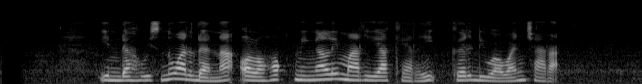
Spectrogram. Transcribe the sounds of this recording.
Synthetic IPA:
ʔindaɦwisnuwardanaʔɔlɔɦɔk̚niŋalimaɾiakɛɾikɨrdiwawaɲt͡ʃaɾa̰

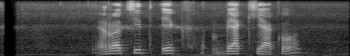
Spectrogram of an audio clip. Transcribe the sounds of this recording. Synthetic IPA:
rʌt͡sit̪ekbjakʰːjako

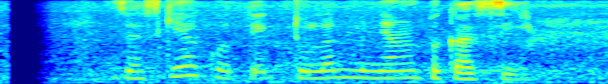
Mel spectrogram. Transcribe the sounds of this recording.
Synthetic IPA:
zaskiakot̪ɪk̚d̪̥ulanməɲaŋb̥ə̤kasɪh

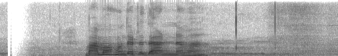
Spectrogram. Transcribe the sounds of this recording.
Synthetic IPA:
maməɦõnd̪əʈəd̪anːəʋaː

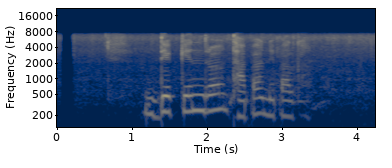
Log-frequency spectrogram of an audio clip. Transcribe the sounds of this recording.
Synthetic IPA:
d̪ekːend̪ɾʌt̪ʰapanepalka

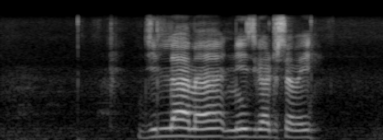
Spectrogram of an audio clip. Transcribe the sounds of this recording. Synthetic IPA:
d͡zilːamanid͡zɡʌʈʌsʌbʌj

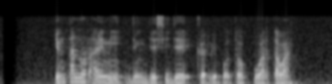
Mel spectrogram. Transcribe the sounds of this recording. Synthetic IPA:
ʔint̪anuɾa̰inid͡ʒɨŋd͡ʒɛsid͡ʒɛkɨrdipɔt̪ɔkuwart̪awan

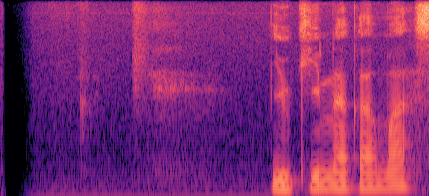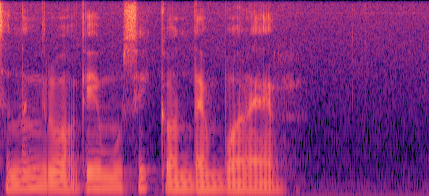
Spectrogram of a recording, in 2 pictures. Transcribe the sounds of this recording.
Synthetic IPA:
juɡ̥inakamahsənəŋruwɔ̰ʔkemusɪkːɔnt̪ɛmpoɾɛr

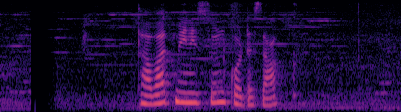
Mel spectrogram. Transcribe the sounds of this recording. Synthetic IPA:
t̪ʰaʋat̪menisunkoʈəsak

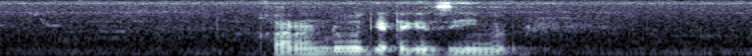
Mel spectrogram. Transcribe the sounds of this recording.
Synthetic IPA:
kaɾɐɳɖuʋəɡæʈɐɡæs̬iːmə

